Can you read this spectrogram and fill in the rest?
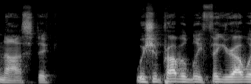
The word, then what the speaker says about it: Gnostic: The word breaks up with the prefix a, meaning not, and then the word Gnostic, G-N-O-S-T-I-C, the G is silent, and somehow it's not silent when you throw the A in front of it.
